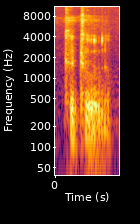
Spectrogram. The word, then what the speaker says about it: Cthulhu: on Google to see what how do you pronounce that and it says Cthulhu.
